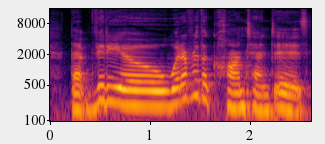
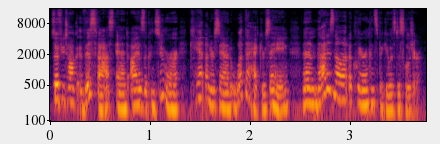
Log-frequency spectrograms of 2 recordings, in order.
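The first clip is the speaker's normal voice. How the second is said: rapid-fire, softer disclaimer rattle; too fast to follow; 5 dB quieter, much faster than usual. Shown as a demonstration. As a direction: race through it like fine print at the end of an ad. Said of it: "they should not sound like this".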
